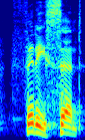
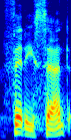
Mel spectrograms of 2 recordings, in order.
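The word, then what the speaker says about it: 50 Cent: you don't know who fitty cent is to pronounce it properly you are still laughing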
